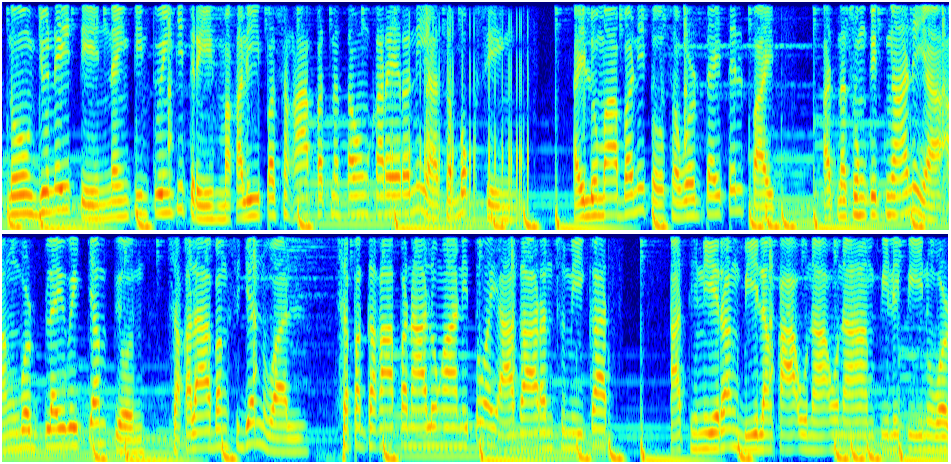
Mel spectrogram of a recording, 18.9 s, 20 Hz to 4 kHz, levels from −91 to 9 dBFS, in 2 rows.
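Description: From 3.88 to 5.26 s, a train of clicks, about 20 unevenly spaced pops near 16 per second and roughly 10 dB above the sound. Likely interference or a faulty connection. They show as thin vertical spikes, and as broadband stripes that stop at the 4 kHz ceiling set by the call path.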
